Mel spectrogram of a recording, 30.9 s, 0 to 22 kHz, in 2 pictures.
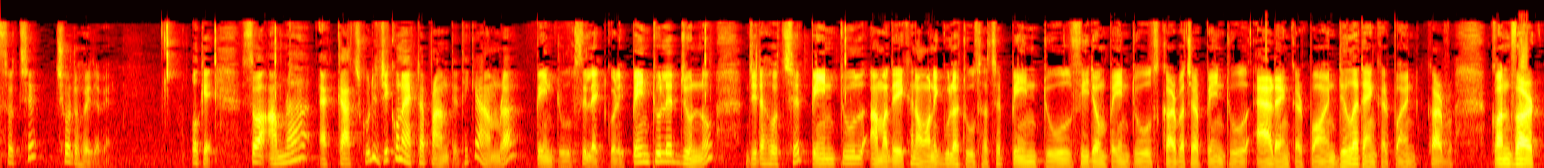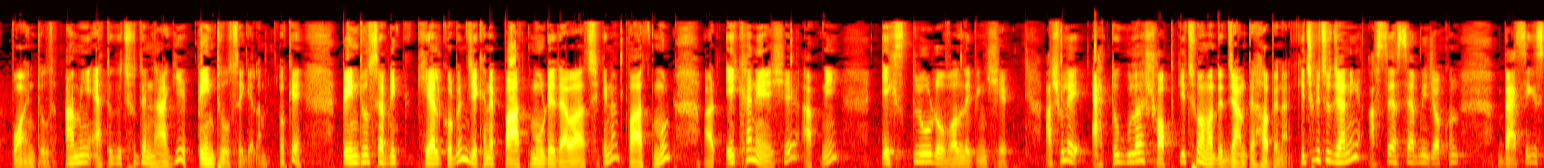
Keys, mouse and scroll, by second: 1.0 ctrl+=, 1.8 space, 2.1 click, 2.3-2.7 space, 2.7 click, 2.8-3.6 space, 7.0 click, 8.4 right click, 17.4 click, 20.5 click, 25.9 click.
